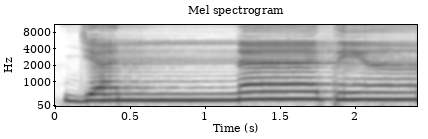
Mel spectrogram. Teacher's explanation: hukum ikhfa aqrab karena ada tanwin kasrah menghadapi huruf ta maka tanwinnya dibunyikan samar-samar siap-siap menuju ta disertai bunyi dengung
